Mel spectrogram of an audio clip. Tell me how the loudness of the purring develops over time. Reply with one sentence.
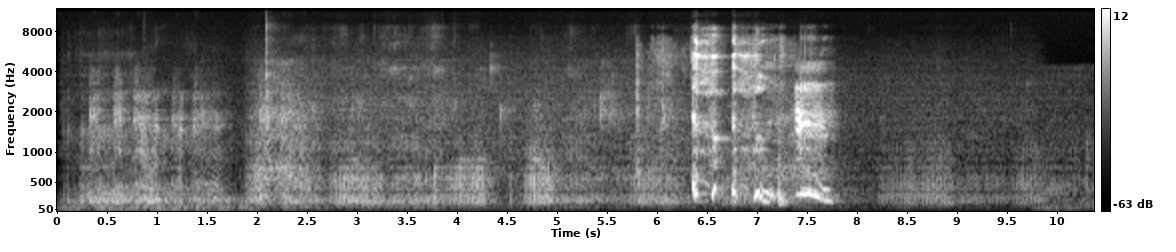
The loudness of the purring goes down.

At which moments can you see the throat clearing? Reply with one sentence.
You can hear the throat clearing from 0.3 to 2.6 s and from 5.8 to 7.8 s.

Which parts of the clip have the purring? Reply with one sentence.
You can hear the purring from 0.0 to 10.3 s.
